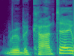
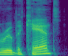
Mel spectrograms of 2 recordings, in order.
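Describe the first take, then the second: First: The name ends on an extra vowel syllable. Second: The name ends on a consonant sound. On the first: The speaker calls it right. "the proper pronunciation ... he is Picante" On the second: The speaker calls it wrong. "for about thirty years I was calling him Rubicant"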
